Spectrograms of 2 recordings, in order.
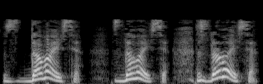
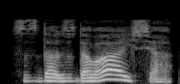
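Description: First: Building, insistent triumphant holler. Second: Slow, drawn-out faltering moan; falter, then groan the plea out slowly.

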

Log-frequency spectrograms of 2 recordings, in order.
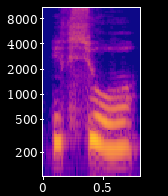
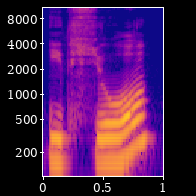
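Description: First: High little hare voice; hare's answer. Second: Loud, incredulous lion; lion's question. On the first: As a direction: admit it as a timid hare. (заяц отвечает тонким голосом) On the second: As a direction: ask it as the commanding lion. (лев громко переспрашивает) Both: A narrator's reading.

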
